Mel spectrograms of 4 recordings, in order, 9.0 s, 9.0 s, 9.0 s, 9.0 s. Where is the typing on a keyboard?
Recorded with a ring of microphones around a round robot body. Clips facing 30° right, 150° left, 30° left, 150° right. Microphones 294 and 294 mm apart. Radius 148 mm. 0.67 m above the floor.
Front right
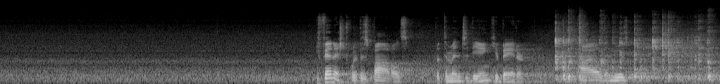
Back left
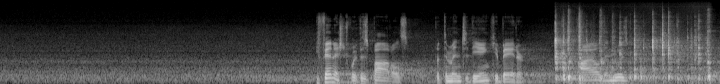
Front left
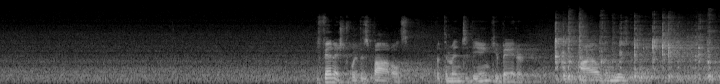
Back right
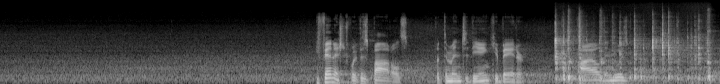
170° right, 1.3 m.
